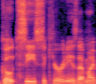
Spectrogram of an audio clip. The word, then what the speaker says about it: Goatse: hats who um who hacked AT&T they're called goaty security is that my pronouncing that correctly yeah that's right and and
